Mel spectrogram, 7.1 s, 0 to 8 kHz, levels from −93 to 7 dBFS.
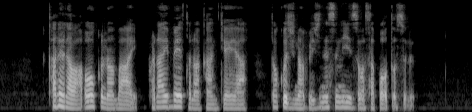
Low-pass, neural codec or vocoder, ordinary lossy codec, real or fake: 7.2 kHz; codec, 16 kHz, 8 kbps, FreqCodec, larger model; AAC, 48 kbps; fake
